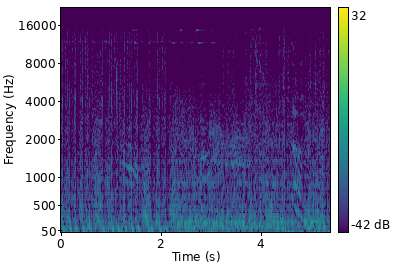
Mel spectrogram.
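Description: Video game gunfire crackles in rapid bursts, dense loud shots in quick succession through the first half before thinning, with faint voices mixed in.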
